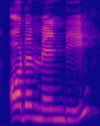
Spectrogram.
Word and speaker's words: Otamendi: Otamendi.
